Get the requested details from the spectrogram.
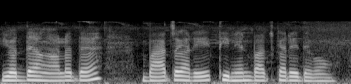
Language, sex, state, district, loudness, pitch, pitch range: Chakma, female, Tripura, Unakoti, -14 LUFS, 185 Hz, 175-195 Hz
